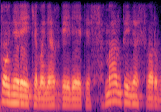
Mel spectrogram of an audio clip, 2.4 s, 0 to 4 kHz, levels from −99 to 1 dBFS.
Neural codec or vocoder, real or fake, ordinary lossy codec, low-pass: none; real; Opus, 32 kbps; 3.6 kHz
